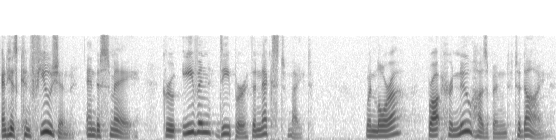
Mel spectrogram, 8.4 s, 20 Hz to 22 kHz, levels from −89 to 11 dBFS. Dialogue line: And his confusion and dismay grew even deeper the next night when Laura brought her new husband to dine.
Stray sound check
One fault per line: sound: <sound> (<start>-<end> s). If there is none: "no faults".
no faults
